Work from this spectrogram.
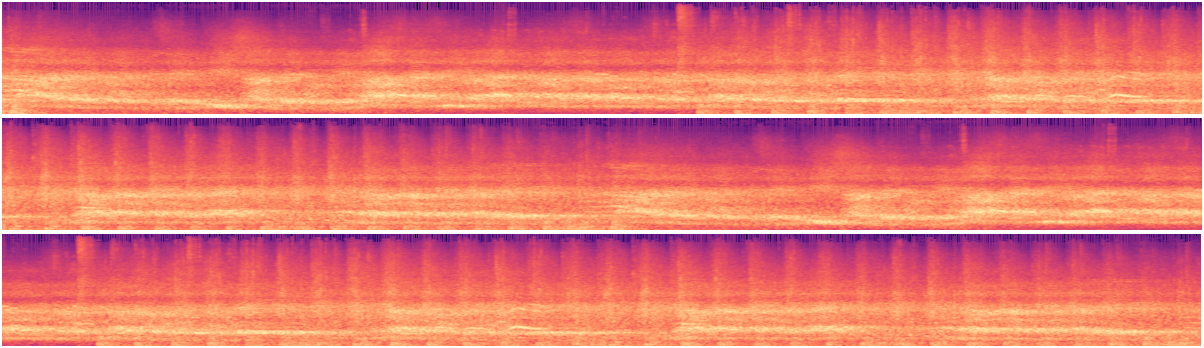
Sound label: chant, fan chants; rapid wien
